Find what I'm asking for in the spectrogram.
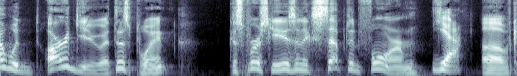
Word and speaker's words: Kaspersky: We saw what happened with Kaspersky, which apparently that's pronounced Kaspersky, and I've been pronouncing it wrong.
